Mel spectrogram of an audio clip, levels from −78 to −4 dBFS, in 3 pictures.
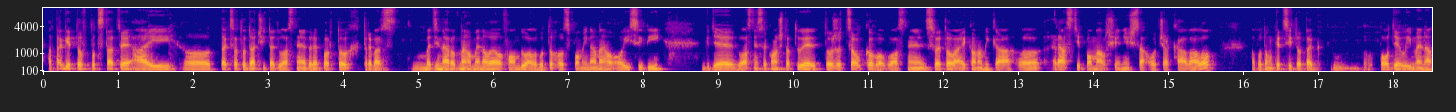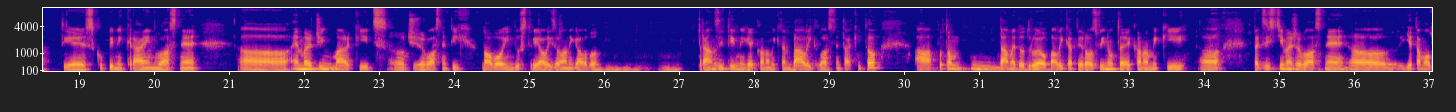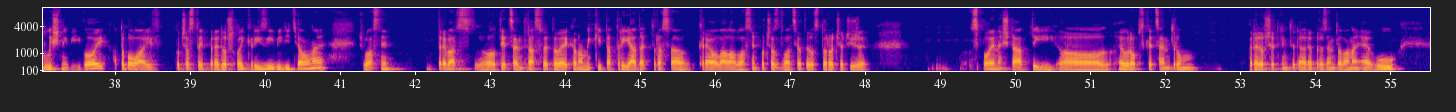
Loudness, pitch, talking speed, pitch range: -20 LUFS, 90 Hz, 130 wpm, 85-95 Hz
